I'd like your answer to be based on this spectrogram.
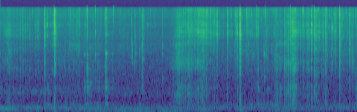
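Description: A solid, dry white bar of soap is held in the hand and shaved along its edge with a utility knife blade. The result is a quiet, steady run of soft, crinkly scraping with a bright, hissy texture. Short sharp ticks and crisp flurries stand out here and there over a faint low rumble.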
